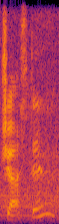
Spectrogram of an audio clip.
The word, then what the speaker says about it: Justan: it's like it's pronounced Justin, but it's Justan.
